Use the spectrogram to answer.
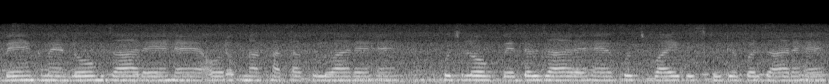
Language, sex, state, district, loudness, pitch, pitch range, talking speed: Hindi, female, Rajasthan, Bikaner, -14 LUFS, 190 Hz, 185-195 Hz, 175 wpm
